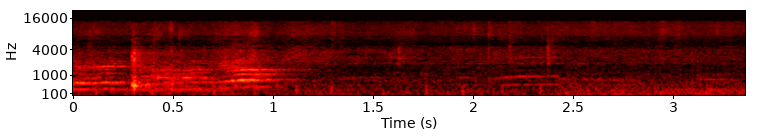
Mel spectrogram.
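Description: Turmeric fries in hot oil in a pan, giving a soft, steady sizzle with a few brief louder crackles near the start, then settling into a quiet, even hiss.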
